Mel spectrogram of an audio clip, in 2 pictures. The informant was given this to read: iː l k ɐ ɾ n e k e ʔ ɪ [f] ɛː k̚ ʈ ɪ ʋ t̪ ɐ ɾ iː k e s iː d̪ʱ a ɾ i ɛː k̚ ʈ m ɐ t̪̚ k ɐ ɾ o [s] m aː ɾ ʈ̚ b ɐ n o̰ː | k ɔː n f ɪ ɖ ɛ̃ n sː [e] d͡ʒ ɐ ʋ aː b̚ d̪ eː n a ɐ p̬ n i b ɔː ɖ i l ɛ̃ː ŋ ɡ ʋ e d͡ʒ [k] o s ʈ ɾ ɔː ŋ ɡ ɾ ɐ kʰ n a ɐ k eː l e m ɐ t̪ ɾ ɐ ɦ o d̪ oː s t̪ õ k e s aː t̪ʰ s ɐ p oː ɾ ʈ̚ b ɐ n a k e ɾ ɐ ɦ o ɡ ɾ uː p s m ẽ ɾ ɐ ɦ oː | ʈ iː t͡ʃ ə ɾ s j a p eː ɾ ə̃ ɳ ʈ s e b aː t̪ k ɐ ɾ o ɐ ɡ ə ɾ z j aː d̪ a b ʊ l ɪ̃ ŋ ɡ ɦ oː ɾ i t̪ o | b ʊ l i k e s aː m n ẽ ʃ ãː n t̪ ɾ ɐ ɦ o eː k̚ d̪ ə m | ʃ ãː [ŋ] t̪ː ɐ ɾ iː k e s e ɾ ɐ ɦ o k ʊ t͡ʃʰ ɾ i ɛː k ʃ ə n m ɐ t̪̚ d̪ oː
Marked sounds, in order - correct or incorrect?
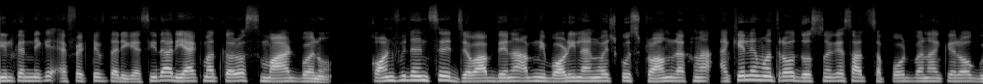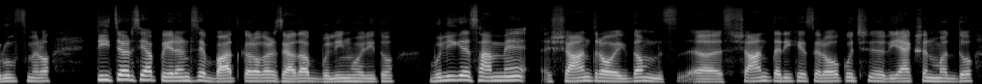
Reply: correct, correct, correct, correct, incorrect: n

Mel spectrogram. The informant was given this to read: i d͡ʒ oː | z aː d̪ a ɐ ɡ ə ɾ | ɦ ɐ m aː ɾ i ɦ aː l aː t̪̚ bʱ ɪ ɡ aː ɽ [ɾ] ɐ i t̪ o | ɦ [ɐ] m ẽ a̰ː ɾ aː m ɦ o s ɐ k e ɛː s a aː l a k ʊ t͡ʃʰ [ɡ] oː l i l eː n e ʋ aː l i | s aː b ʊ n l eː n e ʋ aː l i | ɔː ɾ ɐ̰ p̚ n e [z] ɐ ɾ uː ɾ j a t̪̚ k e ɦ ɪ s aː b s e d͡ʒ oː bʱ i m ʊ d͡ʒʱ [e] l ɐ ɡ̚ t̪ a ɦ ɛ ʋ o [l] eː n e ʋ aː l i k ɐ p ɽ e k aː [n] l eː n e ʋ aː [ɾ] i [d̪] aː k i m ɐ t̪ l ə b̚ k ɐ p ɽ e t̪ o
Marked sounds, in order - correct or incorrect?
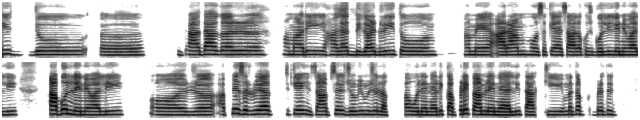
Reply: correct, correct, correct, correct, correct, correct, incorrect: m, incorrect: l, incorrect: t̪

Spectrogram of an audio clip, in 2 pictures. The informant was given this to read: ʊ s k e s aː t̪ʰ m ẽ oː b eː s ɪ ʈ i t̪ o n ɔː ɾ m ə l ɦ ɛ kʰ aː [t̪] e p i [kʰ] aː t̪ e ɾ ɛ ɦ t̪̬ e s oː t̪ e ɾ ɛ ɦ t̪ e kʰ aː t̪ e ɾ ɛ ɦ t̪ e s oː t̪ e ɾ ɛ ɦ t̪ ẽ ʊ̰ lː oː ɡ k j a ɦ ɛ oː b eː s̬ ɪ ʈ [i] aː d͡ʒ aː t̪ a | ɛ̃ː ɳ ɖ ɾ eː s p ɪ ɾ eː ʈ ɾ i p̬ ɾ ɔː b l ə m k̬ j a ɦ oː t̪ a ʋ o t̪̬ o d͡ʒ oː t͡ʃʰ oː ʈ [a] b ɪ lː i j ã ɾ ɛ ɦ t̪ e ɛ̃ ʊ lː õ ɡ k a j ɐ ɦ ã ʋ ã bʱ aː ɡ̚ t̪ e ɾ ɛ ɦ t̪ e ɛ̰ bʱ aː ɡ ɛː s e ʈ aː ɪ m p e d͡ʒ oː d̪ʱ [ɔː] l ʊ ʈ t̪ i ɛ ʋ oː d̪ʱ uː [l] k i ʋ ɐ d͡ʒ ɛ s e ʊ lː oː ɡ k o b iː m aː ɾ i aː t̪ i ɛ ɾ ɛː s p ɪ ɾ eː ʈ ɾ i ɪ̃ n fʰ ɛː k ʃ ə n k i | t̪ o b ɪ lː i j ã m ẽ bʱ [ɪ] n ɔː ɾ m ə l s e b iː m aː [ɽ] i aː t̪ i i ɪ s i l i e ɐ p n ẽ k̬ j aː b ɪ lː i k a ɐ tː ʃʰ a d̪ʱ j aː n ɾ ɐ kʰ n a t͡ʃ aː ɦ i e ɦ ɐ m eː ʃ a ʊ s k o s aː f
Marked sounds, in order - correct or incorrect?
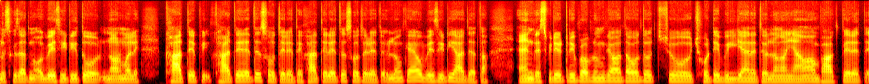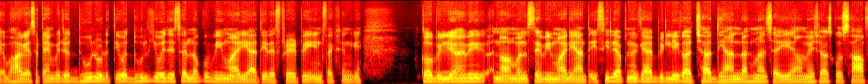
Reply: correct, correct, correct, incorrect: e, incorrect: uː, correct, incorrect: i, incorrect: ɾ

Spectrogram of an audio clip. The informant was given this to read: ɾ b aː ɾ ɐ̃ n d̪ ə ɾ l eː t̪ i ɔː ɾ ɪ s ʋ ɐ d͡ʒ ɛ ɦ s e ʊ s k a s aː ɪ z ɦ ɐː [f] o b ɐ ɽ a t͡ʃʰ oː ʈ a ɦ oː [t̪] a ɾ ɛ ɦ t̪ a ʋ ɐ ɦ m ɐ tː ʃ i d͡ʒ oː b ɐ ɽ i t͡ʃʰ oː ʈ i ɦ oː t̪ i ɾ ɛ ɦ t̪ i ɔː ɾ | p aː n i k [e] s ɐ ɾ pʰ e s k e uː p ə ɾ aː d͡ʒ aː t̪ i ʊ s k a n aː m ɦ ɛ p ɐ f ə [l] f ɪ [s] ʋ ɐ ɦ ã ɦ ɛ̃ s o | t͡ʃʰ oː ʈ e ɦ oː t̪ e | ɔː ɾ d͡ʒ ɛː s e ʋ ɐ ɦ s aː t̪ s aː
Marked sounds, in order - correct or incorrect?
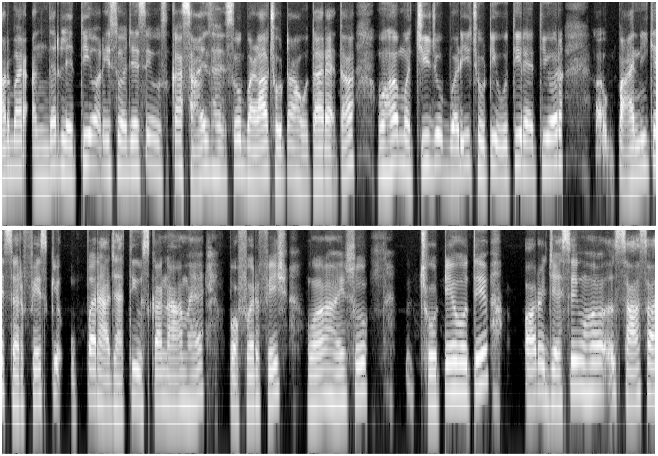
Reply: incorrect: s, correct, correct, incorrect: ɾ, incorrect: ʃ

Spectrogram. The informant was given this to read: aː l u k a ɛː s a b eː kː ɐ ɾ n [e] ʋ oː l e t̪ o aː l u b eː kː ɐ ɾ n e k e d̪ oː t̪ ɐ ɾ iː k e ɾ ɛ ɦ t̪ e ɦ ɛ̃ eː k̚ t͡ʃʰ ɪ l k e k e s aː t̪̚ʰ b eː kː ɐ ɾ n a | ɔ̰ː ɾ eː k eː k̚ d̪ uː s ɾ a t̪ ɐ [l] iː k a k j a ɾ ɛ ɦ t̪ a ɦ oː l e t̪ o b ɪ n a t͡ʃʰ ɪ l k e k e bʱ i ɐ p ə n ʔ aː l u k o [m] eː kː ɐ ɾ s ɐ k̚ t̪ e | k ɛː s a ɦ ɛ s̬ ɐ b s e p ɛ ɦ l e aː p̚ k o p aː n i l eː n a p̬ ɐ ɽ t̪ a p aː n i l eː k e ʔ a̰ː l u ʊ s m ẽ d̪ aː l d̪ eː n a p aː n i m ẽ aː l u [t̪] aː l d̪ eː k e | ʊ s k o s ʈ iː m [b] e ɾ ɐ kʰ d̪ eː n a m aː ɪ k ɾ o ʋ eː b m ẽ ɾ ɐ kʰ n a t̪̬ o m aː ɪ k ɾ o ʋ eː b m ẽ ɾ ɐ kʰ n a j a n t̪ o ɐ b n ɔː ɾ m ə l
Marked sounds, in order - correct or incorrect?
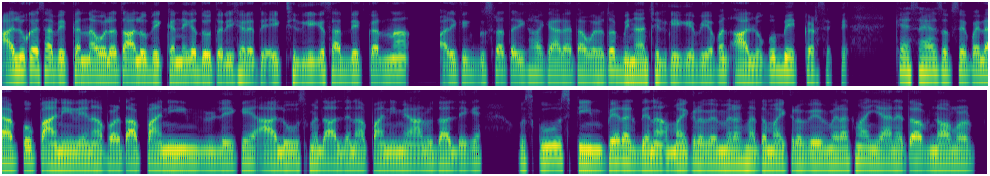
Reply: incorrect: a, incorrect: ɾ, incorrect: b, incorrect: d̪, incorrect: p

